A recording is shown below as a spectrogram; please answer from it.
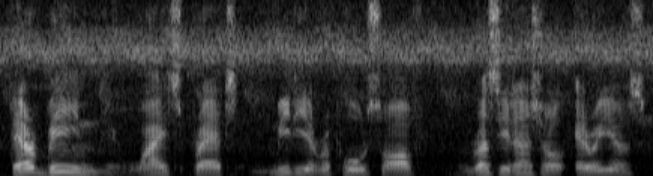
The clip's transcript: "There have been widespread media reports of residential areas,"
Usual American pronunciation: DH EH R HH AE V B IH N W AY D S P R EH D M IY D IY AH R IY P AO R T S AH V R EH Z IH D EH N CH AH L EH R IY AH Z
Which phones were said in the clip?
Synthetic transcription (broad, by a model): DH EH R B IH N W AY D S P R EH D M IY D IY AH R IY P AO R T S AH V R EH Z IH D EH N SH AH L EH R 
